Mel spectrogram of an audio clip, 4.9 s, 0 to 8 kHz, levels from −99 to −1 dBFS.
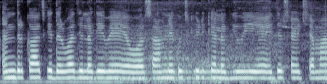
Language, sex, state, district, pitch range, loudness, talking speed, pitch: Hindi, female, Rajasthan, Barmer, 225-240 Hz, -14 LUFS, 205 wpm, 230 Hz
